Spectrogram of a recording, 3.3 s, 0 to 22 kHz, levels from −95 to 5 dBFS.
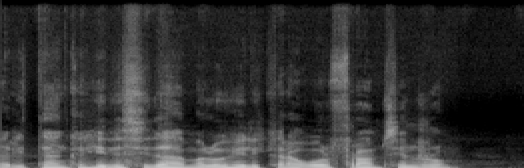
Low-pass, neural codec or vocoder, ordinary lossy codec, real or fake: none; vocoder, 44.1 kHz, 128 mel bands, Pupu-Vocoder; none; fake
